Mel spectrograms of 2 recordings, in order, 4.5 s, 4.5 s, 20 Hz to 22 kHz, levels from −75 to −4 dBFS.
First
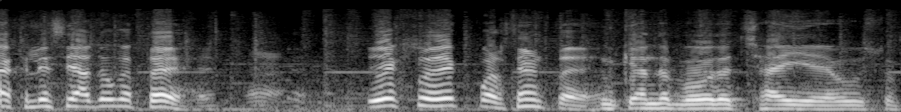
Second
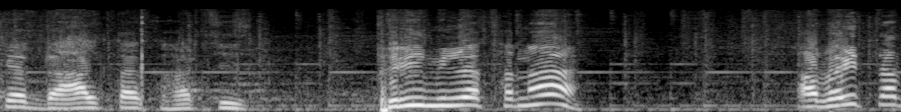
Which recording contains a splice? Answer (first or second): first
